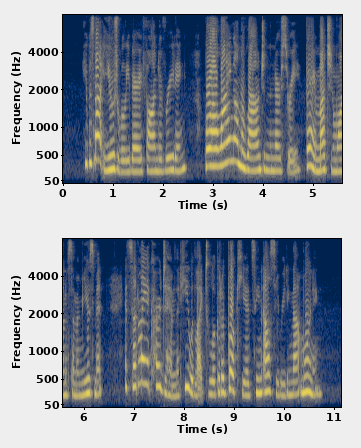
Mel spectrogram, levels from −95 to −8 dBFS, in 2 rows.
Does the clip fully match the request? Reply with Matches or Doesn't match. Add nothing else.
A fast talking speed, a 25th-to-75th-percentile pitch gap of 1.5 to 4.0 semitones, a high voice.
Doesn't match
